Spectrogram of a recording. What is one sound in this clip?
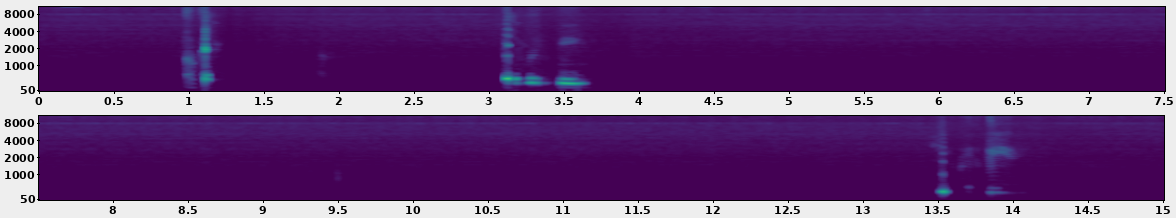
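A man speaks briefly into a microphone, with long pauses.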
